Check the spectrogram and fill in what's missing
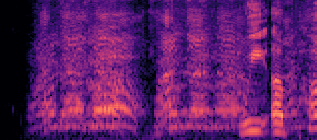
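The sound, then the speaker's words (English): A crowd of protesters at Seoul Station in Seoul, South Korea, confronting a North Korean advance team, shouts "We oppose" in unison, a loud, sustained chant of many voices rising and falling in two or three forceful bursts, with individual voices breaking through near the end. “We oppose, shouted demonstrators at Seoul Station, the train and subway station in the center of the capital city.”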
